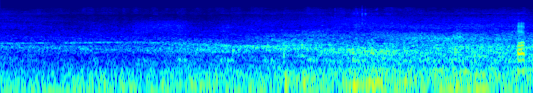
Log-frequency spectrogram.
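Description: Steady low background rumble with no distinct sounds standing out.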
